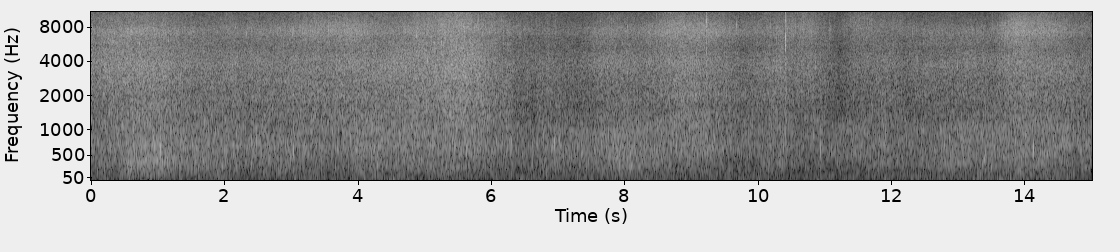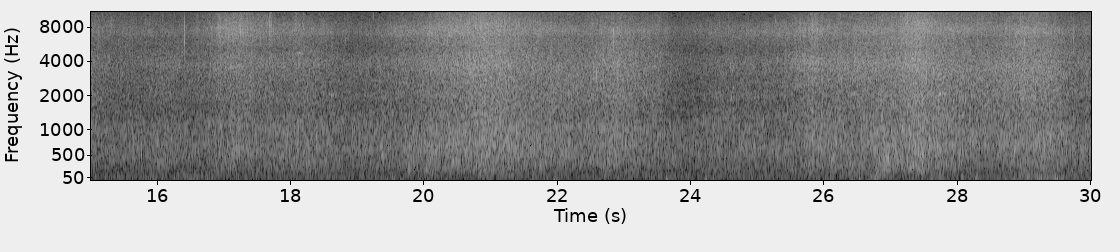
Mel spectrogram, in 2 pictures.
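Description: Sea surf: a steady wash of waves that swells and eases every few seconds.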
